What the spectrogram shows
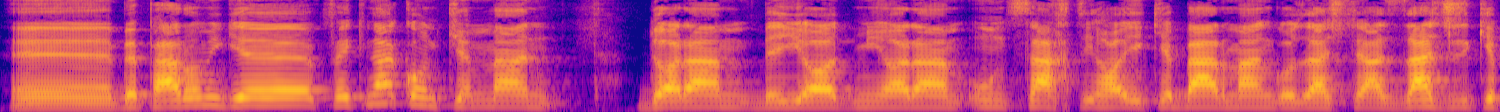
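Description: A man giving a verse-by-verse Torah commentary lesson, reading Hebrew lines and explaining them slowly. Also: fairly high pitch. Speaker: Torah teacher.

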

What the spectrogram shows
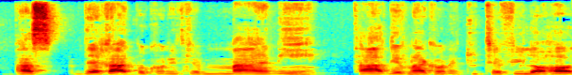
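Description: A man with a slightly high voice gives a religious lesson. He explains things patiently and step by step, and he keeps coming back to how each prayer word should be pronounced. His tone is earnest and instructive. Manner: careful, explanatory, stresses correct pronunciation.

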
